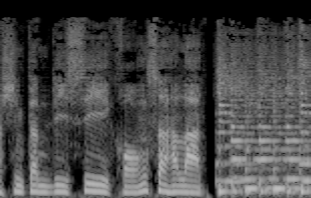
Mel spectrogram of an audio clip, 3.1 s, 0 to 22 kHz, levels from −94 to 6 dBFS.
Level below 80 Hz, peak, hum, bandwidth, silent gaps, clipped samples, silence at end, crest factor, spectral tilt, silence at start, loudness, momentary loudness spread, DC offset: -56 dBFS; -10 dBFS; none; 15.5 kHz; none; under 0.1%; 0 s; 16 dB; -5 dB/octave; 0 s; -26 LUFS; 4 LU; under 0.1%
